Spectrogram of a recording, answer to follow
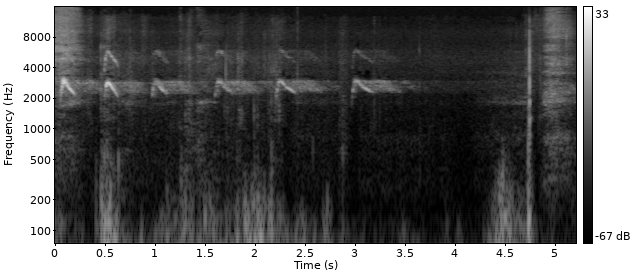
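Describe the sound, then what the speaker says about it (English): A loud bird screams on a mountain climb up Pic dels Pessons, giving about six sharp, descending calls at a steady rhythm, clearly audible over low rumbling and footstep noise. "There's this bird, and it's like screaming, and it's so loud."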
